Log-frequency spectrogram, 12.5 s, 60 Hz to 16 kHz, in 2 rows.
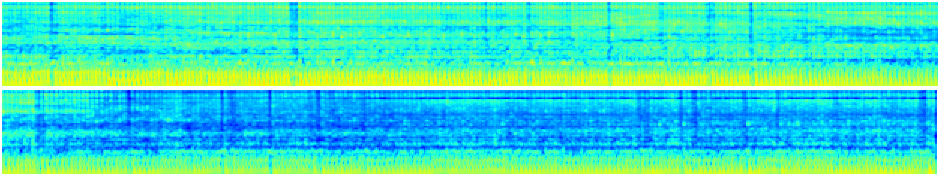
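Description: Turbocharged 4G63 four-cylinder of an AWD Mitsubishi Eclipse drag car idling, loud and steady. It eases a little quieter about halfway through.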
